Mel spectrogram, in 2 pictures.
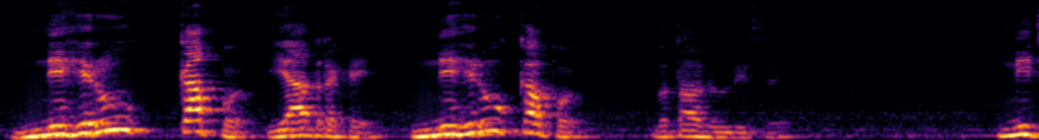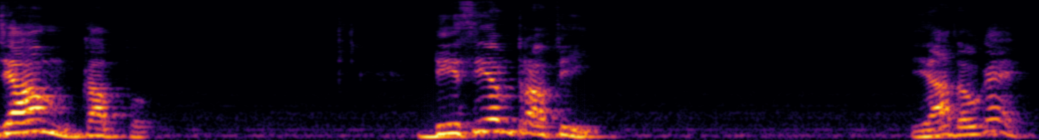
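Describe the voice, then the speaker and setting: A man's voice: a little high, sing-song, takes it slowly, pauses often. A man teaching an exam-prep lesson, quizzing his listeners directly and drilling items through repetition. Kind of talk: lively exam-prep lesson with memory tricks.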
